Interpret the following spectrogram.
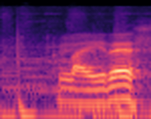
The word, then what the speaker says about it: claires: Yang feminan plurielnya tambahkan S, claires ya, tapi bacanya clair juga.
